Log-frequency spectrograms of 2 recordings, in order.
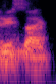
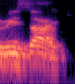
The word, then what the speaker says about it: reside: এখন তুমি শুদ্ধ উচ্চারণ বলতে পারা, রিসাইড, উচ্চারণ ভুল উচ্চারণ হচ্ছে রিসাইড, শুদ্ধ উচ্চারণ কি? রিজাইড।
